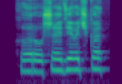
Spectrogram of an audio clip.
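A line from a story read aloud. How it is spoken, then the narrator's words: Wolfish growl. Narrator (Russian): рыкнул волк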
